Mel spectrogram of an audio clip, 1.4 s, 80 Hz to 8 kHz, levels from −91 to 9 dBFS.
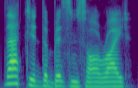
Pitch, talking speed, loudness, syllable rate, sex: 165 Hz, 260 wpm, -20 LUFS, 6.0 syllables/s, female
